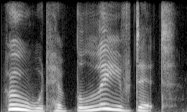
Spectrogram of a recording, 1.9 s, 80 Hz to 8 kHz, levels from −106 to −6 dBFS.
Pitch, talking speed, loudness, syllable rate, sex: 240 Hz, 160 wpm, -17 LUFS, 4.0 syllables/s, female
